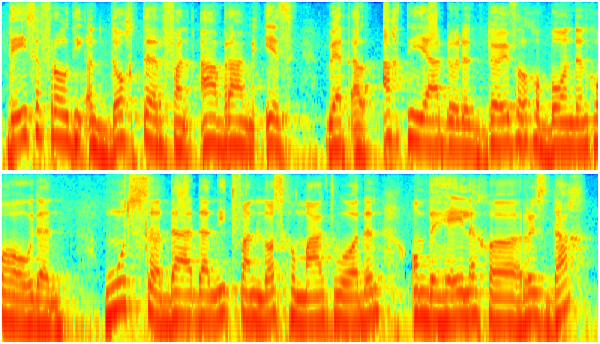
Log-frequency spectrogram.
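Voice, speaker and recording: A man preaching a sermon on the radio, whose voice jumps up in pitch and speeds up at times. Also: unhurried. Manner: preaching with sudden rises in pitch and pace. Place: radio studio.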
